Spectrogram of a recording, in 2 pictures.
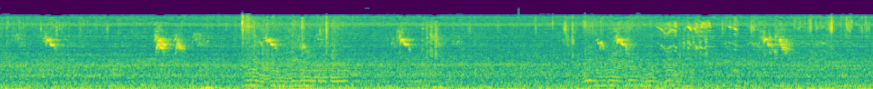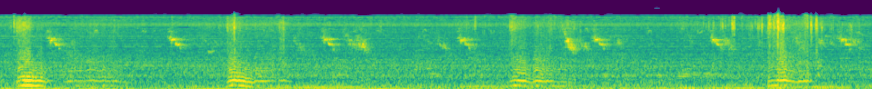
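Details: Bumblebees in a back garden in June hum with a low, droning buzz that swells and fades as they fly past.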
